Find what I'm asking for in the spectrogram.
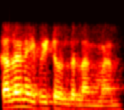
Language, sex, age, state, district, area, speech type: Tamil, male, 18-30, Tamil Nadu, Ariyalur, rural, conversation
